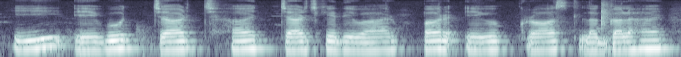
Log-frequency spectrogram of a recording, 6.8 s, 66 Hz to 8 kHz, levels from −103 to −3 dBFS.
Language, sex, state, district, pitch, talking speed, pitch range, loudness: Maithili, male, Bihar, Samastipur, 125 Hz, 105 wpm, 120-135 Hz, -16 LUFS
